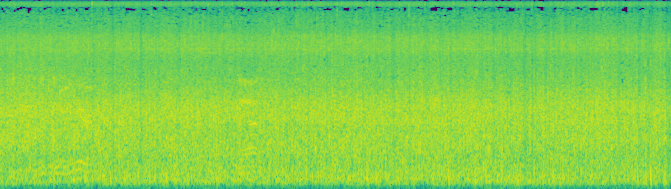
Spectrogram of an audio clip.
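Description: Heavy, steady rain beating on a tent's rain fly and the wet ground around it, heard from inside the tent.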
